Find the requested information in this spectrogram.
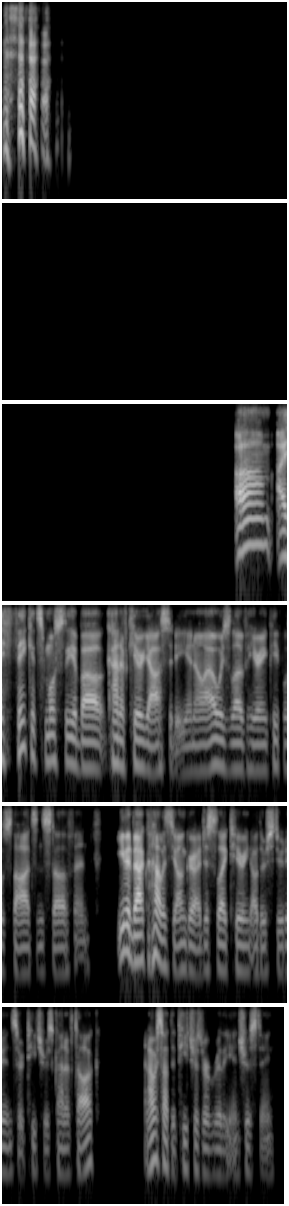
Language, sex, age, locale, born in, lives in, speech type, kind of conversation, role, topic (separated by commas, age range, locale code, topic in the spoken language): English, male, 20-24, en-US, United States, United States, conversation, podcast, guest, What makes a conversation feel open and honest?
